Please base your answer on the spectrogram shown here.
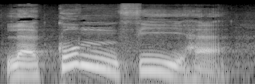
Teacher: Sebab mim dengan huruf waw dan min dengan huruf fa, dia sudut ni dekat. Ha, ketiga-tiganya melibatkan bibir belaka. Mim bibir, fa juga bibir, waw juga bibir. · Term: izhar syafawi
